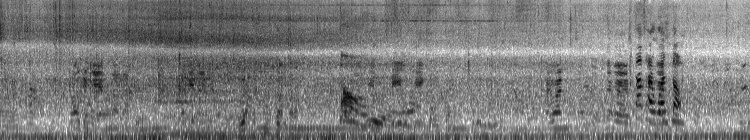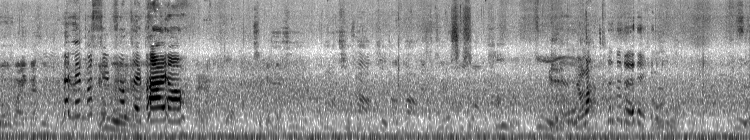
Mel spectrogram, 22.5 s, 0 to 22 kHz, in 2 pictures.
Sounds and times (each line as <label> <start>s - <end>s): people are waiting 0.0s - 14.1s
Traffic Sound 0.0s - 22.5s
